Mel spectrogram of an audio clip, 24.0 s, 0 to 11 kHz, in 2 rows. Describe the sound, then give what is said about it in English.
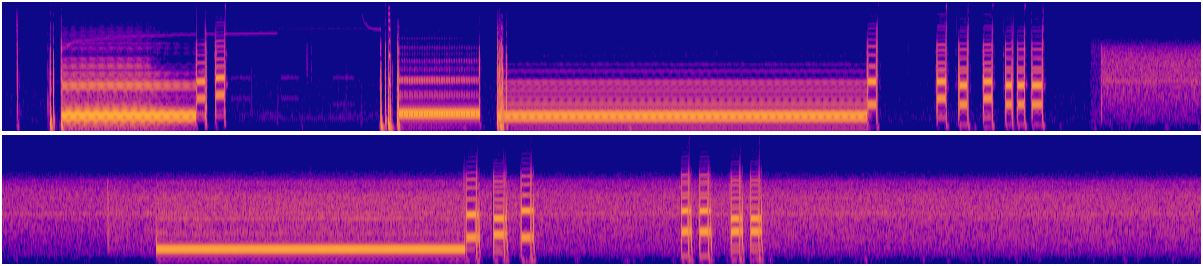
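Telephone tones from a Connecticut dial tone reached through a PBX and dialed onward through Chicago: steady dial tones broken by several quick bursts of dialing beeps, then a hissy line with a held tone and more short beep bursts. “getting a Connecticut dial tone via the 281 PBX, and on that, dialing the 243 code, which goes to that Cleveland operator, via Chicago.”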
